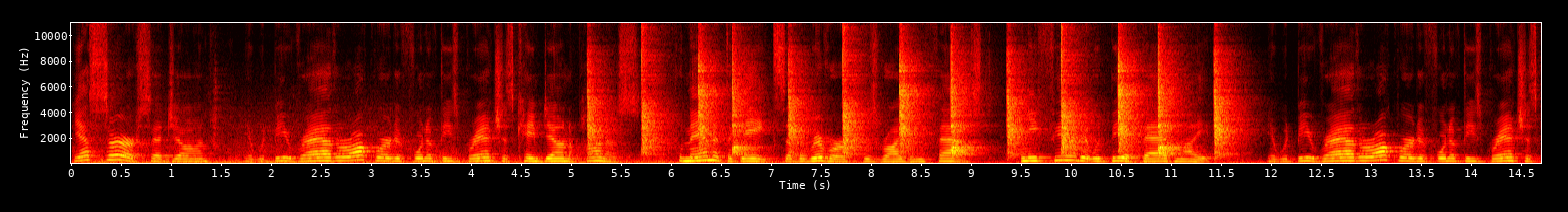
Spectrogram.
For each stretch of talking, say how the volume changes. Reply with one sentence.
The talking can be heard from 0.0 to 14.6 s, at a steady volume.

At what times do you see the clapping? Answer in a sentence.
You can hear the clapping from 5.2 to 11.6 s.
